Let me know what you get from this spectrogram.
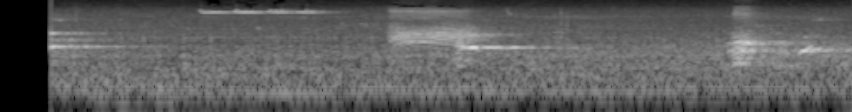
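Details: Eastern gray squirrel (Sciurus carolinensis) up on a powerline gives harsh, raspy barks, short bursts spaced a second or two apart, in a barking exchange with a dog.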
